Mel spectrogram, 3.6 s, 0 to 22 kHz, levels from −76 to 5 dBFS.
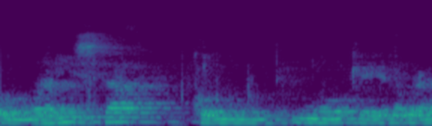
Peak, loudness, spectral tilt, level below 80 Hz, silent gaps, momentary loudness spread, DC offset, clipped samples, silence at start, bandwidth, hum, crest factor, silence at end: -20 dBFS; -34 LUFS; -7.5 dB/octave; -70 dBFS; none; 8 LU; under 0.1%; under 0.1%; 0 s; 9.8 kHz; none; 14 dB; 0 s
